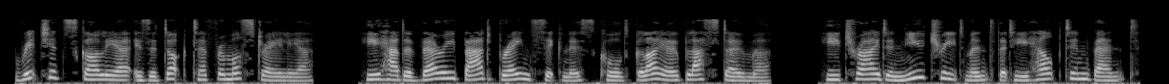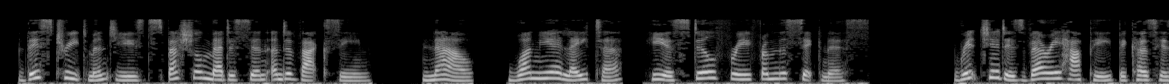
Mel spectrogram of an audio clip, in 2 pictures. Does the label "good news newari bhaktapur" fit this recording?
No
